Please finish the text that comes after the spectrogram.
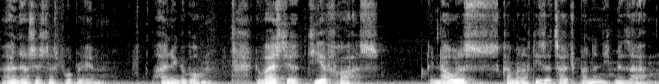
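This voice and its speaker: An actor playing a skeptical police inspector in a radio crime drama, with a husky voice and a blunt, official manner. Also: male voice, sits low, expressive, a little slow, darkish tone, exaggerated voice. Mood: matter-of-fact. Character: gruff, skeptical male police homicide inspector.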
